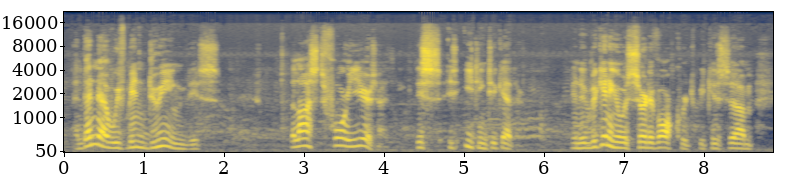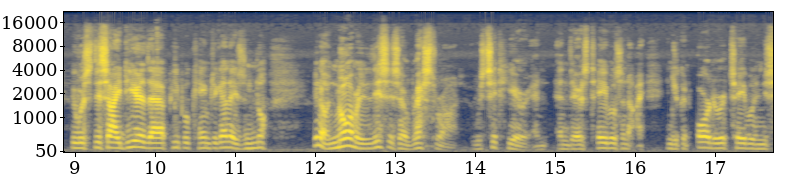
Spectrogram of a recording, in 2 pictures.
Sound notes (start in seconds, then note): none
